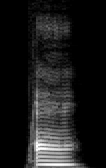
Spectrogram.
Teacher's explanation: It is shorter than the other tones. Your voice should be gentle with no rising or falling.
